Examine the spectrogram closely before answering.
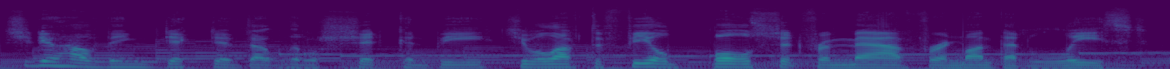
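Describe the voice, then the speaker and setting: A person reading a story aloud as an expressive narrator, doing scripted prose and character dialogue. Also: medium pitch, normal speed. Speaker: fan fiction reader. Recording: music behind the voice. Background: music.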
